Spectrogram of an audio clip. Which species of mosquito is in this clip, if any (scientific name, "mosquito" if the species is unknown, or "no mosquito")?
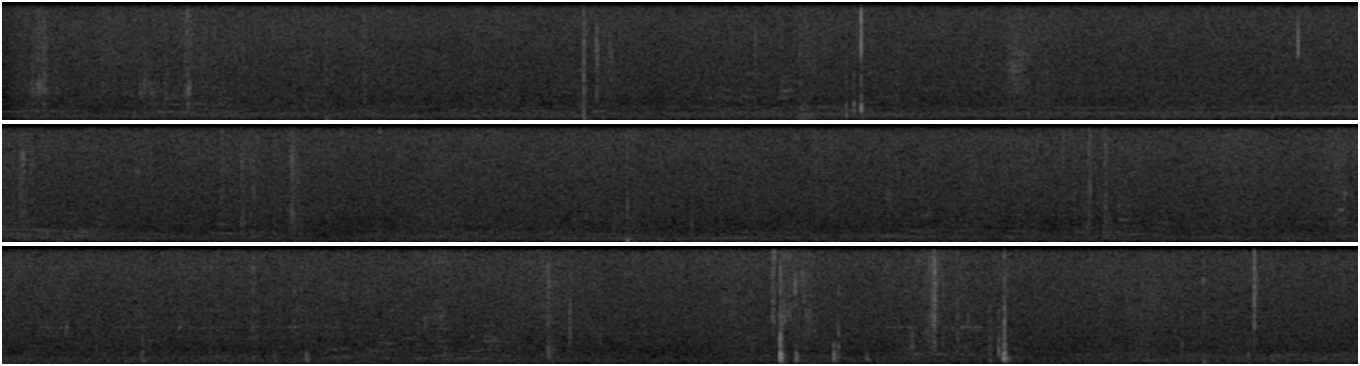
no mosquito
